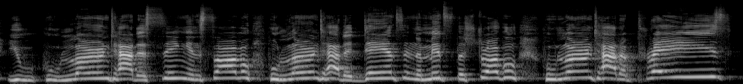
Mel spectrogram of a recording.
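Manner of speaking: loud, high, impassioned preaching; preaching at full force. Acted. Pastor preaching to the congregation about ancestors, loud and fervent. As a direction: lift the room with rising fervor.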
